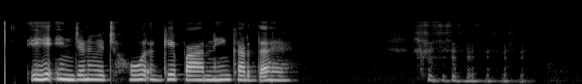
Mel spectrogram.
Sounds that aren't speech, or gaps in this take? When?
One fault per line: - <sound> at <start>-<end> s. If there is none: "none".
- laugh at 3.9-5.4 s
